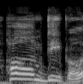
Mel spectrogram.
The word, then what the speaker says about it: Home Depot: silent Like Home Depot we don't pronounce the T why don't we pronounce the T who knows they just don't pronounce the T home deot but it's pronounced Home Depot it's just how the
